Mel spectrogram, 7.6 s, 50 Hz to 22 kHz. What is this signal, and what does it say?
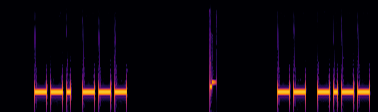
Morse code, heard as a keyed tone, about 15 wpm, 700 Hz. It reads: GO MY
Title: Two Letter Words - 15wpm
